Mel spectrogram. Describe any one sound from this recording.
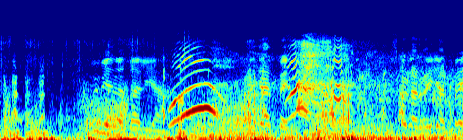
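A young woman shrieks and squeals with excitement, close by.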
